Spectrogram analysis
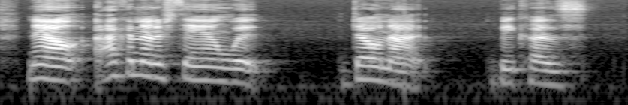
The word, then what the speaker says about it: Donut: Sir, it's pronounced donut. Why do white people always mispronounce black folks' name? You know how many times I've been called Donty, Donita, Donette?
